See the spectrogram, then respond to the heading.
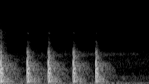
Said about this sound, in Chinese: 一天。一只饥饿的狐狸正准备出门找午餐，在它修爪子的时候，忽然门外传来一阵的敲门声。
